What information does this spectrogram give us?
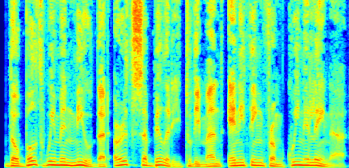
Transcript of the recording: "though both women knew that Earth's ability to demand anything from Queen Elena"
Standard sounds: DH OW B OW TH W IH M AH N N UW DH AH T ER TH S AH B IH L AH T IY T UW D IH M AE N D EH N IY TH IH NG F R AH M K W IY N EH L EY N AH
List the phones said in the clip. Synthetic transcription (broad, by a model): DH OW B OW TH W IH M AH N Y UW DH AH T ER TH S AH B IH L AH T IY T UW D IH M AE N D EH N IY TH IH NG F R AH M K W IY N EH L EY N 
